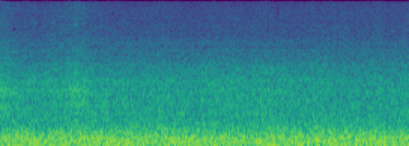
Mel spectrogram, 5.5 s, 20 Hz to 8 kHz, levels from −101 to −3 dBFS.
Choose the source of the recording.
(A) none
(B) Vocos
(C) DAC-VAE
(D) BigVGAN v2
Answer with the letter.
A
